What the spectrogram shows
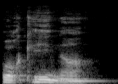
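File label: pronunciation Luxembourgish "burkiner"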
